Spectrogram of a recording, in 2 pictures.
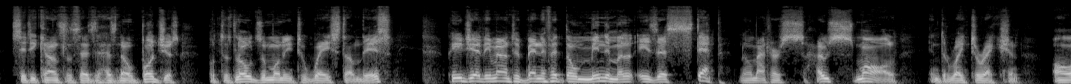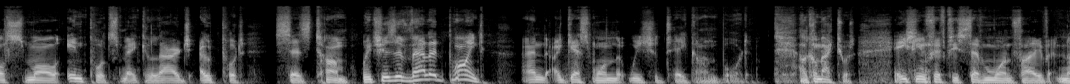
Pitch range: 85-115 Hz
